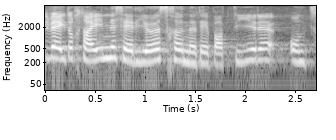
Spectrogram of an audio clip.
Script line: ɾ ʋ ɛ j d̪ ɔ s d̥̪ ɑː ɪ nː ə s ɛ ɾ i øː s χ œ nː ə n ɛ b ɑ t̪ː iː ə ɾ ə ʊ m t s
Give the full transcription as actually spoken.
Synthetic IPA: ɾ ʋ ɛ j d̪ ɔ χ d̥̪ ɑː ɪ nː ə s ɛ ɾ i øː s χ œ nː ə d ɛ b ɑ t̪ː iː ə ɾ ə ʊ n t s

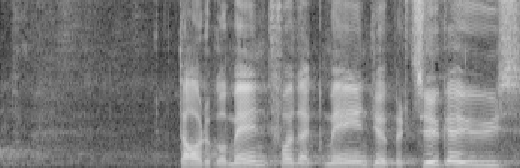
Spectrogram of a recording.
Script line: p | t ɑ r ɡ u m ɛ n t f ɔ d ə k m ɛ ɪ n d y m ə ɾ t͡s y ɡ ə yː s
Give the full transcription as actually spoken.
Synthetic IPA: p | t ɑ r ɡ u m ɛ n t f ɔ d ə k m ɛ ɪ n d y b ə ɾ t͡s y ɡ ə yː s

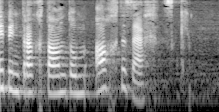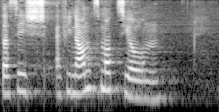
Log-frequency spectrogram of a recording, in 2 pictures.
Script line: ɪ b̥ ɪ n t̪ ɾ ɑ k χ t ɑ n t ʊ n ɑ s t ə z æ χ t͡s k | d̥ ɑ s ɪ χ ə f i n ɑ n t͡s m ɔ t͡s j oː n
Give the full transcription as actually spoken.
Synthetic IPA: ɪ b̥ ɪ n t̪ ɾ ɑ k χ t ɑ n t ʊ m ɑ χ t ə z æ χ t͡s k | d̥ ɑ s ɪ ʃ ə f i n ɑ n t͡s m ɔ t͡s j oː n

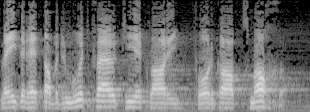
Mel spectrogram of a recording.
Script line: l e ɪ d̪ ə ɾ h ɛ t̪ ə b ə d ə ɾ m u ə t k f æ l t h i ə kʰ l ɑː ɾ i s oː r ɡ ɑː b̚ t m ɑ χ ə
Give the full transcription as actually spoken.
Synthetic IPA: l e ɪ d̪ ə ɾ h ɛ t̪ ɑ b ə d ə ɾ m u ə t k f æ l t h i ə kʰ l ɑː ɾ i f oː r ɡ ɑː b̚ t͡s m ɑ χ ə

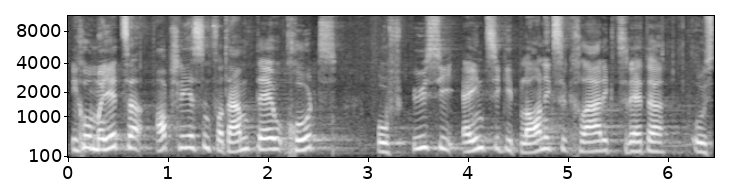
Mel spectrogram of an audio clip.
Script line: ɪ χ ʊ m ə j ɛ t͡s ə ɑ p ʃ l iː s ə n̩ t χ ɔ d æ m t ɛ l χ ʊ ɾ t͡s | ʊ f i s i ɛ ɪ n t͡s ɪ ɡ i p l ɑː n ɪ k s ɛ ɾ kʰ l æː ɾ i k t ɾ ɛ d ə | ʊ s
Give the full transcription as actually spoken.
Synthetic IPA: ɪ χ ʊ m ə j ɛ t͡s ə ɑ p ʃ l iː s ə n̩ t f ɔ d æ m t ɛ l χ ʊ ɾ t͡s | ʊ f y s i ɛ ɪ n t͡s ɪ ɡ i p l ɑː n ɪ k s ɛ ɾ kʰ l æː ɾ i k t͡s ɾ ɛ d ə | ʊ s

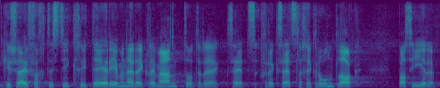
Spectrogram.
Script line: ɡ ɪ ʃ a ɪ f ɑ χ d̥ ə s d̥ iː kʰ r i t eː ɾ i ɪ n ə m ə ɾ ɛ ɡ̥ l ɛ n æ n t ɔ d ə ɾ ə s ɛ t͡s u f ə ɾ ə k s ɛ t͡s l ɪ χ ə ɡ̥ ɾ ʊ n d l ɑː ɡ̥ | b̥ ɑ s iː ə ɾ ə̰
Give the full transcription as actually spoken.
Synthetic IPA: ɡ ɪ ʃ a ɪ f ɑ χ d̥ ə s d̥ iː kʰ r i t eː ɾ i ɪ m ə n ə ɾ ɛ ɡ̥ l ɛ m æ n t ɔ d ə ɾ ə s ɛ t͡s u f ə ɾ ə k s ɛ t͡s l ɪ χ ə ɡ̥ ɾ ʊ n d l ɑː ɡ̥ | b̥ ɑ s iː ə ɾ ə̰

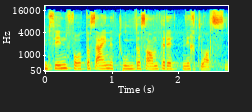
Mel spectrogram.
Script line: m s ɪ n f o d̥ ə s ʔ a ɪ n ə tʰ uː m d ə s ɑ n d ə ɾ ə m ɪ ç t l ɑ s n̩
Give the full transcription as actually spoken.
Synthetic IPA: m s ɪ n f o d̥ ɑ s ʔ a ɪ n ə tʰ uː n d ɑ s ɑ n d ə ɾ ə n ɪ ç t l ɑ s n̩

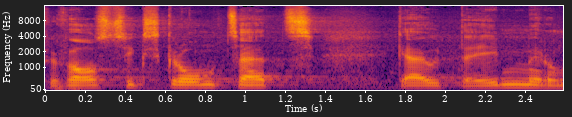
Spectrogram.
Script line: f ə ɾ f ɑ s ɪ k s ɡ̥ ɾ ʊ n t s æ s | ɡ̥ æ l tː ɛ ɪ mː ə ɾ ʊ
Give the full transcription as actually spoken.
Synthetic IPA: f ə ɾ f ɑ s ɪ k s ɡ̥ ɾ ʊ n t s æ t͡s | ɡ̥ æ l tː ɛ ɪ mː ə ɾ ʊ

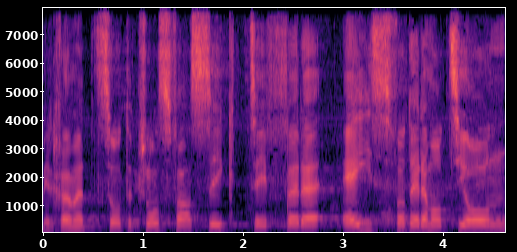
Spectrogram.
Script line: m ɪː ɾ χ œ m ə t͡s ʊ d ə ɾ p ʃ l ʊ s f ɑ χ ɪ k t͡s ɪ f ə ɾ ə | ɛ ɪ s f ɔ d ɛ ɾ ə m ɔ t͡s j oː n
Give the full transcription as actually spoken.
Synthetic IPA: m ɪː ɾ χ œ m ə t͡s ʊ d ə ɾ p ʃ l ʊ s f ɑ s ɪ k t͡s ɪ f ə ɾ ə | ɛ ɪ s f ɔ d ɛ ɾ ə m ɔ t͡s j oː n

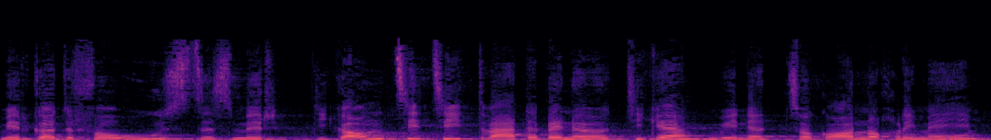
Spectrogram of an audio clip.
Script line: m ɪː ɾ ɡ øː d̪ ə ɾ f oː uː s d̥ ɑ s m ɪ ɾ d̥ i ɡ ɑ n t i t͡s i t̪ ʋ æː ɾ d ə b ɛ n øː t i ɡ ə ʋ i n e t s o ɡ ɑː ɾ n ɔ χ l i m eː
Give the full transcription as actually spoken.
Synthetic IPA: m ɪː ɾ ɡ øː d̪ ə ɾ f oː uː s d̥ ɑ s m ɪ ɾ d̥ i ɡ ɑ n t͡s i t͡s i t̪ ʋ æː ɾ d ə b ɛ n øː t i ɡ ə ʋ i n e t s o ɡ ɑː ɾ n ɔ χ l i m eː

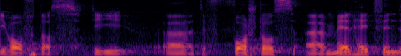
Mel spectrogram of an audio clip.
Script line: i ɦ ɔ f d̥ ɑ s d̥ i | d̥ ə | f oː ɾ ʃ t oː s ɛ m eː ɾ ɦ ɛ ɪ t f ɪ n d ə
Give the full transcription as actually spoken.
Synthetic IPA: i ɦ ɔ f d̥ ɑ s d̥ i | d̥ ə | f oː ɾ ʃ t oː s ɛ m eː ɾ ɦ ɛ ɪ t f ɪ n d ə

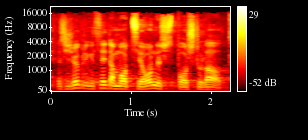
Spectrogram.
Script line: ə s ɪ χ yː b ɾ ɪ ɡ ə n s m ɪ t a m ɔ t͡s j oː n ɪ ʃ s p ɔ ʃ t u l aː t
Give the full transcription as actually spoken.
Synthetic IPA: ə s ɪ ʃ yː b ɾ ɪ ɡ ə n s n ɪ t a m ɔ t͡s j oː n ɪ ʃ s p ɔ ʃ t u l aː t

